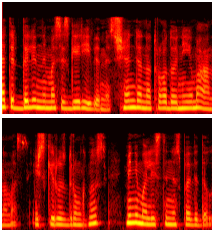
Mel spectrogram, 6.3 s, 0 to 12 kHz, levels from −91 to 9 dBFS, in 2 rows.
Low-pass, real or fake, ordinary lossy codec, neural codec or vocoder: 7.2 kHz; real; AAC, 48 kbps; none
